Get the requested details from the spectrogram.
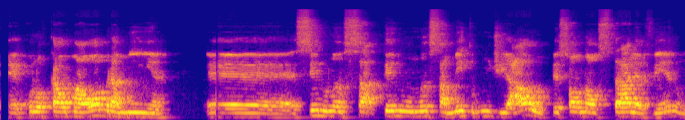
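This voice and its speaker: Middle-aged man telling stories in an echoey room. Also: fairly high pitch. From Diadema, São Paulo, Brazil. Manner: animated storyteller with frequent tag questions. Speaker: documentary filmmaker, guest. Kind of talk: casual storytelling interview.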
